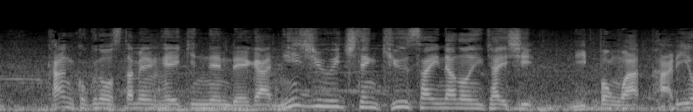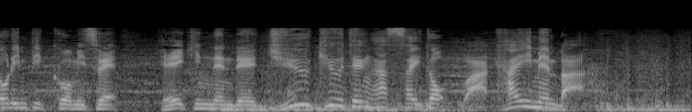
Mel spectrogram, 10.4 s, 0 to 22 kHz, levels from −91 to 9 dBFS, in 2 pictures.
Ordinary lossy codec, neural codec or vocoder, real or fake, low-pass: none; none; real; none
